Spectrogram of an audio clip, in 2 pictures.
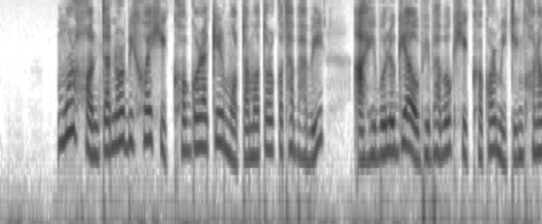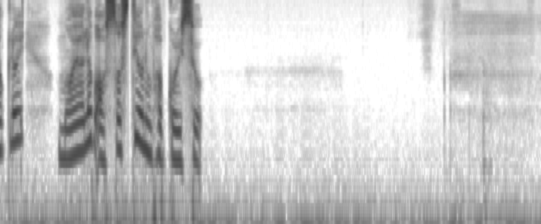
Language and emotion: Assamese, fearful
